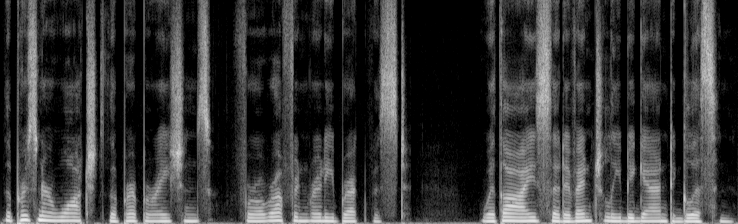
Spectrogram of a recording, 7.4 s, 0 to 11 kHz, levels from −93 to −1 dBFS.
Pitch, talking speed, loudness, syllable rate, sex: 170 Hz, 145 wpm, -18 LUFS, 4.9 syllables/s, male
